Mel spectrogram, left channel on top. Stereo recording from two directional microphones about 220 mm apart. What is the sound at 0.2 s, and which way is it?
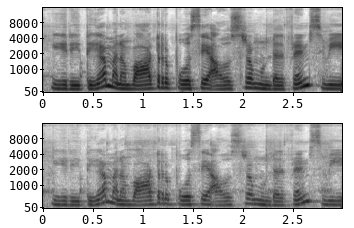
Speech, 45° left (ahead or behind).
